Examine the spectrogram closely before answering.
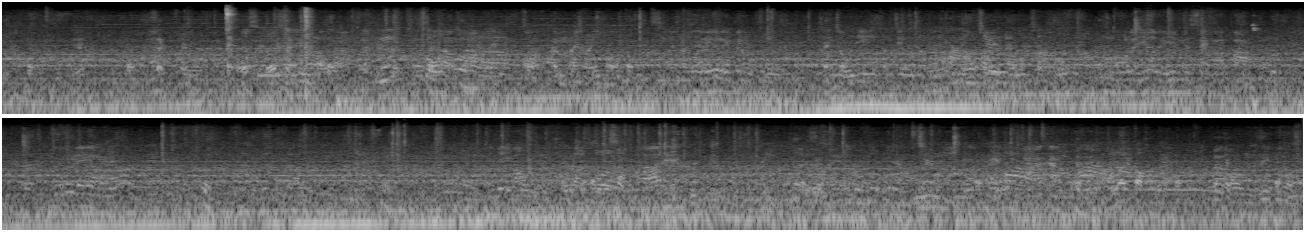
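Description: The bus interior rattles and clicks as it drives.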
